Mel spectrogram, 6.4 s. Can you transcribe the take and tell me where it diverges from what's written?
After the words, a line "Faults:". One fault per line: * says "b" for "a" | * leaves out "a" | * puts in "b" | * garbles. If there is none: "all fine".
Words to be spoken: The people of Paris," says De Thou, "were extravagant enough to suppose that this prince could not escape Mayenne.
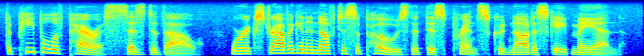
The people of Paris," says De Thou, "were extravagant enough to suppose that this prince could not escape Mayenne.
Faults:
all fine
